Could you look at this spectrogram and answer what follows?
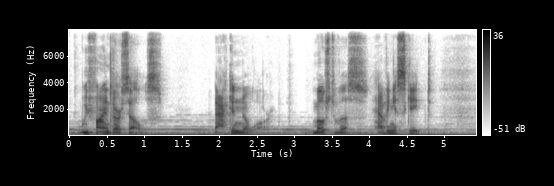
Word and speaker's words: Knoware: We all called it nowhere, but it's technically Noir.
